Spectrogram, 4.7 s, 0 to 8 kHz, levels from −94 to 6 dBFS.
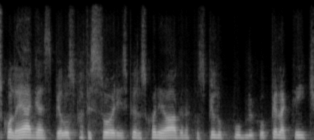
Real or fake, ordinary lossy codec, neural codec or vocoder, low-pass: fake; none; codec, 16 kHz, 0.5 kbps, X-Codec, WavLM features, trained on Multilingual LibriSpeech; none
